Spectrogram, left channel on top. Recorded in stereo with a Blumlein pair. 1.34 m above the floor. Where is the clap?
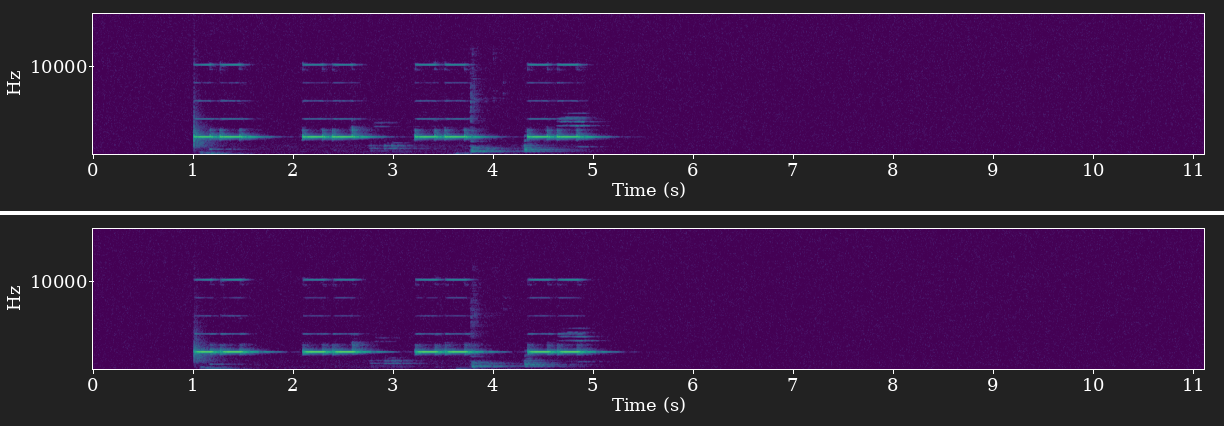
No clap in this recording.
